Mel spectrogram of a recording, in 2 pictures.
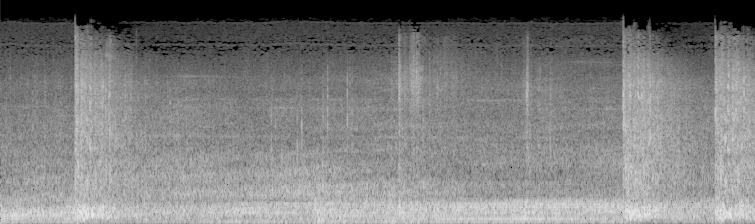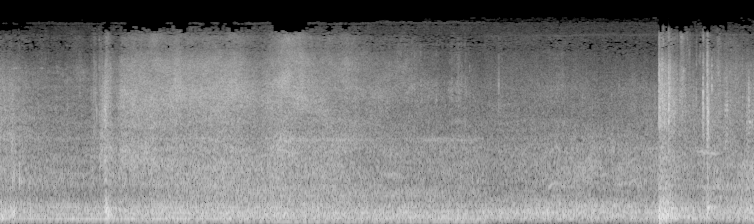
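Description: Firecrackers bang loudly outdoors.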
